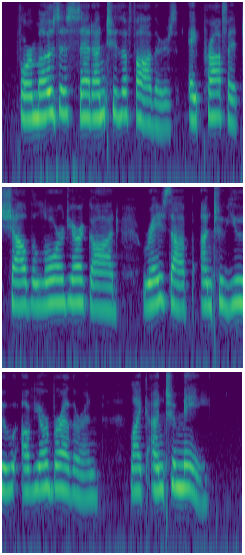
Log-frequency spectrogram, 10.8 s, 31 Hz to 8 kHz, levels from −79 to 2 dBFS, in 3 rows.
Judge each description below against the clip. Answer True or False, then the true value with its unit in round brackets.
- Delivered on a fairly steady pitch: True (2.3 semitones)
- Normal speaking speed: False (125 wpm)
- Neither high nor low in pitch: False (220 Hz)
